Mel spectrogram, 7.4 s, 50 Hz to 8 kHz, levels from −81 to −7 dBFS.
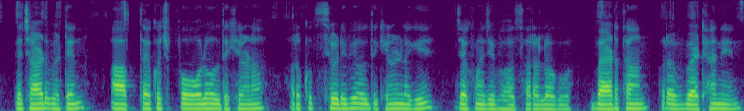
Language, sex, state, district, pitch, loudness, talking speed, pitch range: Garhwali, male, Uttarakhand, Tehri Garhwal, 125 Hz, -23 LUFS, 220 wpm, 120-130 Hz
